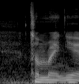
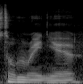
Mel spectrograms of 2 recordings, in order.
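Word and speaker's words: Thom Rainier: Tom Rainier is how he's pronounced, I think.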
